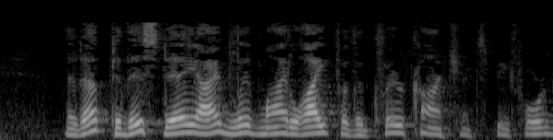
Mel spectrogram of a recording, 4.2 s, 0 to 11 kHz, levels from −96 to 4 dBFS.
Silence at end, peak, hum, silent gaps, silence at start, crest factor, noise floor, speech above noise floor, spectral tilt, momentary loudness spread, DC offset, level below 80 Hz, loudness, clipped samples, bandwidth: 0 s; -22 dBFS; none; none; 0.5 s; 18 dB; -68 dBFS; 29 dB; -6.5 dB/octave; 15 LU; under 0.1%; -82 dBFS; -39 LUFS; under 0.1%; 6.4 kHz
